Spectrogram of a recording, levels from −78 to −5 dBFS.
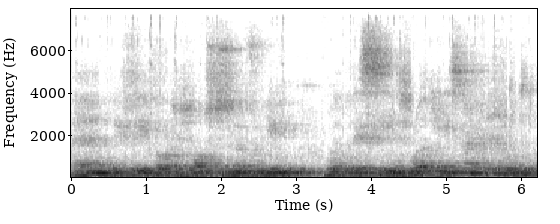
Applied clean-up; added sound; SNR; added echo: neural separator model SepFormer DNS4.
